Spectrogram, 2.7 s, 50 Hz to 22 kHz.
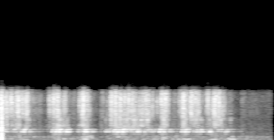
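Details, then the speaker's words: Pressure canner with bean soup just reaching 10 pressure: pulsing steam hiss with faint whistle as the weight rocks and rattles steadily, which is normal. "That's what you want, guys. Now she just came to pressure."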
